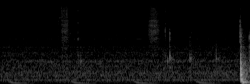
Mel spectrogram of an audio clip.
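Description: Fix+ setting spray pumped twice onto a makeup brush: two short, faint hisses about a second apart.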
